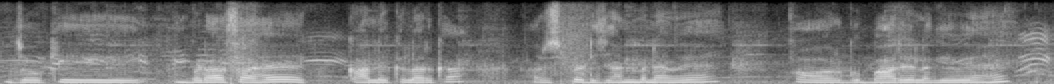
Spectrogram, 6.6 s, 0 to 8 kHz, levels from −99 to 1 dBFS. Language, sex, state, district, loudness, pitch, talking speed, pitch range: Hindi, male, Haryana, Jhajjar, -15 LUFS, 200 Hz, 175 wpm, 195-215 Hz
